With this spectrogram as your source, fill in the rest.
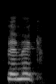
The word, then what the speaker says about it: fennec: A fennec fox, smallest wild dog. Let me spell that for you, f-e-n-n-e-c fox.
